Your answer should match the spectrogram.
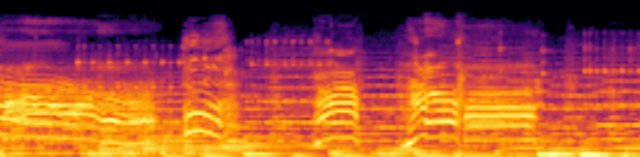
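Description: Cheerful children's cartoon music over a steady bass, with three short animated-character calls that rise and then fall in pitch, about two, three and four seconds in.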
